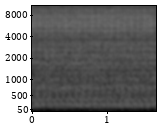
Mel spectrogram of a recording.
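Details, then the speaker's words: Newly completed Stuart Models S50 model steam engine, running on compressed air and still being run in: a fast, even exhaust hiss with no knocking or rattling. It runs sweetly, though valve timing and clearances may be improvable. "as you can see this runs very sweetly it needs running at this speed for a while so everything is beded in no knocking no rattling nothing's falling off it yet"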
